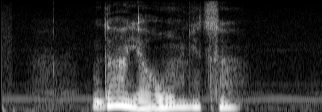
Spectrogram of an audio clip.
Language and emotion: Russian, sad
